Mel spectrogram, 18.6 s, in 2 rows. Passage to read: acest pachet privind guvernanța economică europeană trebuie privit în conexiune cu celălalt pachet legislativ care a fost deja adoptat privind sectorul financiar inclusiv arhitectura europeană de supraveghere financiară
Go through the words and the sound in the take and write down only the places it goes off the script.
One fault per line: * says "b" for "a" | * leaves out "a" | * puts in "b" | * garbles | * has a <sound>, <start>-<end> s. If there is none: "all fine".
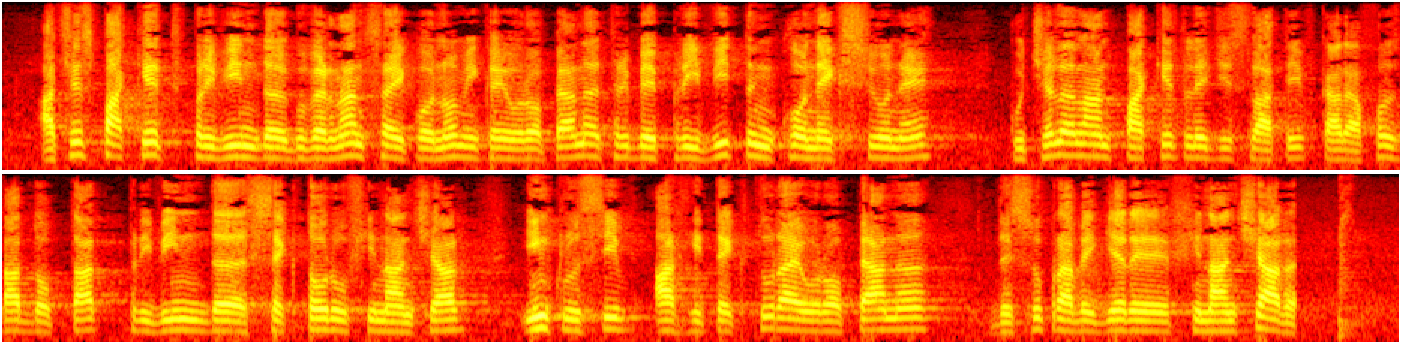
* leaves out "deja"
* has a thud, 18.2-18.5 s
